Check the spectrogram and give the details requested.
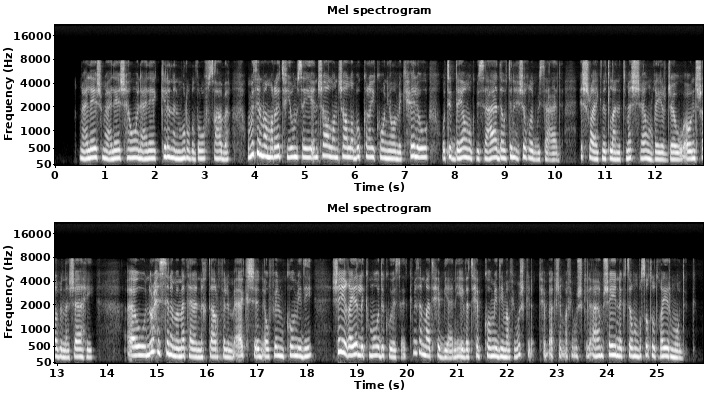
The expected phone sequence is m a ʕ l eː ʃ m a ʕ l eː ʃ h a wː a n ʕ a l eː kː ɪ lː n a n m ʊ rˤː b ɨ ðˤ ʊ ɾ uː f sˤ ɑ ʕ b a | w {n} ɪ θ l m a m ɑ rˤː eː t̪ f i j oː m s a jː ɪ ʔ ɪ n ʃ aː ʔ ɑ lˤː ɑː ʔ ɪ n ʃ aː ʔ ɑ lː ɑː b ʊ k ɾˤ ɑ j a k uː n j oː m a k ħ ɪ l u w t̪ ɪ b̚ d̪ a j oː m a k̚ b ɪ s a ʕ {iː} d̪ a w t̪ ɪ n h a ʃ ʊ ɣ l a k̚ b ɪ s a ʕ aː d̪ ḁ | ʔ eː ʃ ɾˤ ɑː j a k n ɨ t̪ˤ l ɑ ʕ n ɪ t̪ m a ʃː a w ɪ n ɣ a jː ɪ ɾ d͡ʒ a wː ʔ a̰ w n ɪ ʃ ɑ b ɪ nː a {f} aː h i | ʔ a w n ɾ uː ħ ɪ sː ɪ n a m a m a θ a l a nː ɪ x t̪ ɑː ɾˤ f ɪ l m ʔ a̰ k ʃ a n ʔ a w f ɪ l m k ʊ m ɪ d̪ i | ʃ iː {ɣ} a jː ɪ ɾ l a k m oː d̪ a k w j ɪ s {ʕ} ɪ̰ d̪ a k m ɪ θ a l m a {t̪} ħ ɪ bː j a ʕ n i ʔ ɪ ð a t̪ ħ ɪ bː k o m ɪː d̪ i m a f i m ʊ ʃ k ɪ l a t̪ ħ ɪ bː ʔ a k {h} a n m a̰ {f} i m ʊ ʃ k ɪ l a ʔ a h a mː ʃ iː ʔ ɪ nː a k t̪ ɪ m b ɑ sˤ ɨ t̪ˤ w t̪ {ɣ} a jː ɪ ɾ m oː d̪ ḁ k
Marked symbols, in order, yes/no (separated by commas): no, no, no, yes, yes, yes, no, yes, yes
